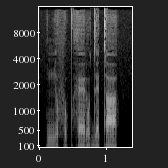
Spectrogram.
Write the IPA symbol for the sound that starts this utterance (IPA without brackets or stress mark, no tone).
ɲ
